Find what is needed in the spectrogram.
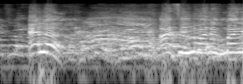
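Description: Several loud, high-pitched voices talking and exclaiming over one another, with no clear words.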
